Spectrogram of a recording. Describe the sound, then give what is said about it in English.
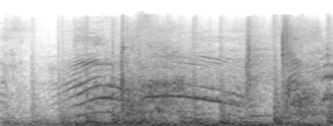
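A man is picked up, spun round and slammed down hard onto a marble floor on his back during a fight, with a couple of sharp impacts cutting through a dense, noisy background and a drawn-out vocal groan or yell. “The Chinese guy knees him in the ribs, then … picks him up, spins him round, and slams him down onto the marble floor on his back.”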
